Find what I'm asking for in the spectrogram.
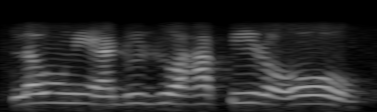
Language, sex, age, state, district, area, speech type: Manipuri, female, 60+, Manipur, Kangpokpi, urban, conversation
